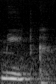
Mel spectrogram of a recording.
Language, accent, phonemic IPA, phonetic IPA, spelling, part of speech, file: Armenian, Eastern Armenian, /mitkʰ/, [mitkʰ], միտք, noun, Hy-միտք.ogg
- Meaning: 1. brains, mind, intellect; reflection, thinking 2. idea, thought 3. meaning, sense, purport, signification 4. intention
